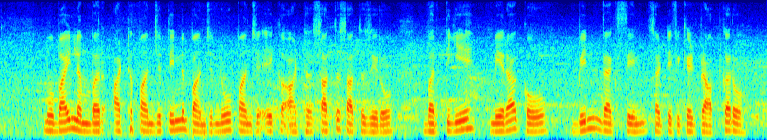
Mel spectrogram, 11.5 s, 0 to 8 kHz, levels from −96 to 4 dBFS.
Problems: constant background noise, echo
